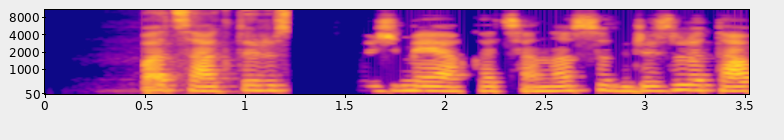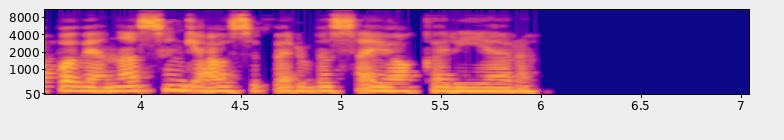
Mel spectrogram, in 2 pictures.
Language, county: Lithuanian, Telšiai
